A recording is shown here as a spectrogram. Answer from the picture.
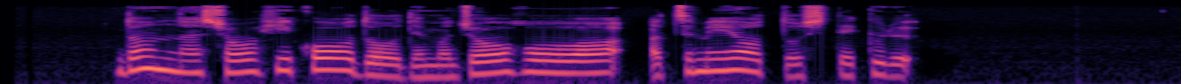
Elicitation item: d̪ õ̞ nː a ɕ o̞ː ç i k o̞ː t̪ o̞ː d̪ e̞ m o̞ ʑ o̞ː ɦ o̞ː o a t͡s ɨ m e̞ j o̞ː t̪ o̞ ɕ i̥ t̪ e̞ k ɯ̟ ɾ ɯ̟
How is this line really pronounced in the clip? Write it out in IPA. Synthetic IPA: d̪ õ̞ nː a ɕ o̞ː ç i k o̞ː d̪ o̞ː d̪ e̞ m o̞ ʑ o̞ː ɦ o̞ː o a t͡s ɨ m e̞ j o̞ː t̪ o̞ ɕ i̥ t̪ e̞ k ɯ̟ ɾ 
